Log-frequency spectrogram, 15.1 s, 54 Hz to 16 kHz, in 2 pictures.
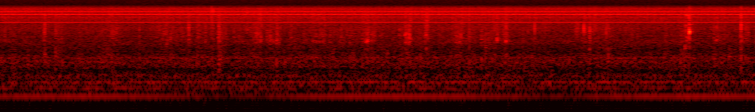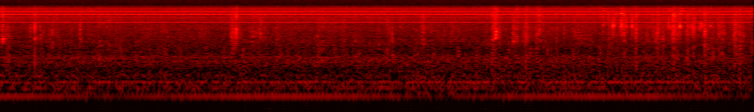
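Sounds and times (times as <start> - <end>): faint steady hum: 0.0 - 15.0
guinea pigs clicking and rustling: 0.0 - 15.0.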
